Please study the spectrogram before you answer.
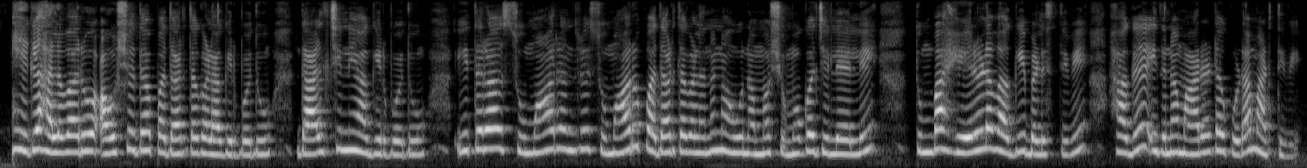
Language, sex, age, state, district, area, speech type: Kannada, female, 18-30, Karnataka, Shimoga, rural, spontaneous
